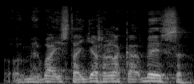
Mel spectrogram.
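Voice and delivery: nursing a splitting head; aching head. Acted. Cervantes to his guests, softly groaning with a headache.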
